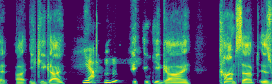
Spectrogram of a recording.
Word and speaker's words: ikigai: Ikigai?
